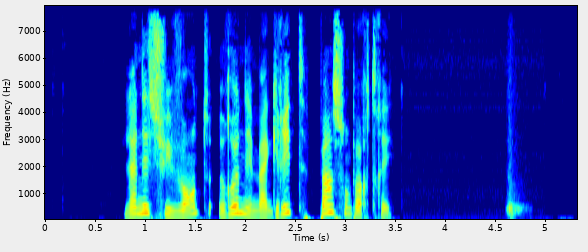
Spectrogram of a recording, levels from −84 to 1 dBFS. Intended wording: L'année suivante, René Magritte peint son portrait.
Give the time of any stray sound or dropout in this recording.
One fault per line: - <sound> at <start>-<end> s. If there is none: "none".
- whoosh at 4.6-4.9 s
